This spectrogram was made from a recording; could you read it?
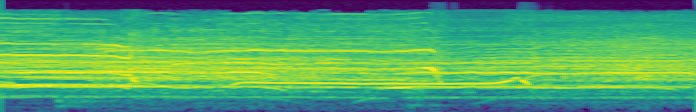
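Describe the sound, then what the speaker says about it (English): A large crowd screams and cheers in a sustained, loud roar, with high shrieks and whoops rising and falling above the steady din throughout. "Crazy. They're screaming."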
